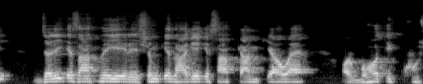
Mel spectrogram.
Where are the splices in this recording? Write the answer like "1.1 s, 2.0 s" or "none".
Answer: none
